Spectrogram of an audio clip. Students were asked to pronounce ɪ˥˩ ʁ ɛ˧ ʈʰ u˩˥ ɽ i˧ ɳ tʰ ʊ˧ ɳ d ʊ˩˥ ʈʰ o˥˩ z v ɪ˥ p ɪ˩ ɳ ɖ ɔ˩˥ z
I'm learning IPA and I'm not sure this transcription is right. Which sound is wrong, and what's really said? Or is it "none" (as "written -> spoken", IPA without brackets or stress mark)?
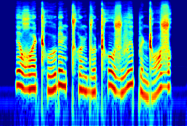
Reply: ʁ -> ʁʷ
